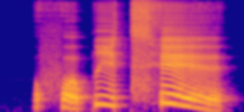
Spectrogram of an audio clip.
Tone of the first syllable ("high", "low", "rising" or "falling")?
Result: low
